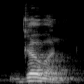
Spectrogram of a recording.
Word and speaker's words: govern: Say this word: govern. This R is silent.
